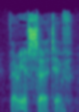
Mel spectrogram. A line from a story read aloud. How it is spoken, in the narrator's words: Stan muttered approvingly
